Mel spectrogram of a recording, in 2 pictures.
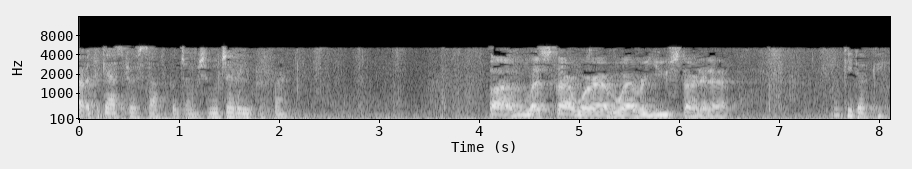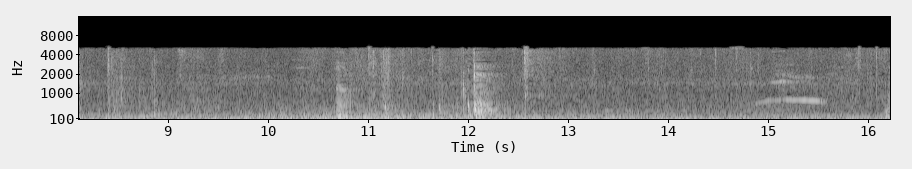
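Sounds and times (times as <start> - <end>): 
speech: 0.0 - 2.5, 4.1 - 6.6, 7.6 - 8.2
steady hiss: 0.0 - 16.2
cat meowing: 14.6 - 16.0.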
